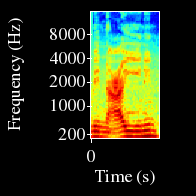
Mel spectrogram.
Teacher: نون ساکن کے بعد عین آ گیا, اس لیے غنہ نہیں کریں گے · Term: اظہار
